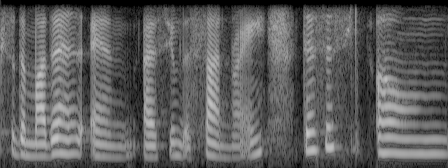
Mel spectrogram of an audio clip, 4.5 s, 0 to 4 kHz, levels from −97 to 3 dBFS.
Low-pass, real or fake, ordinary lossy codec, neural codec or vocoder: 3.6 kHz; real; none; none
